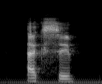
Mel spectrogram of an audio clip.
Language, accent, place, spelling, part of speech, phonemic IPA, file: French, France, Lyon, axer, verb, /ak.se/, LL-Q150 (fra)-axer.wav
- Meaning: 1. to align on an axis 2. to point, to orientate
